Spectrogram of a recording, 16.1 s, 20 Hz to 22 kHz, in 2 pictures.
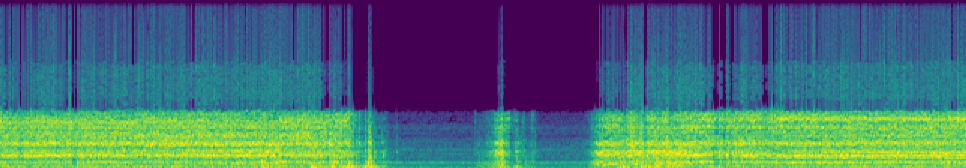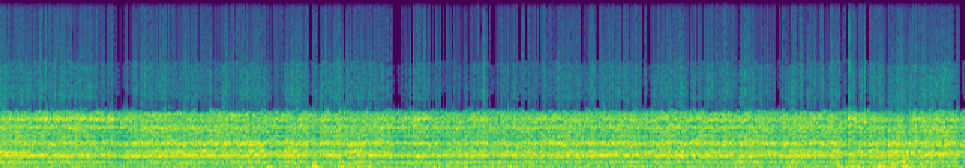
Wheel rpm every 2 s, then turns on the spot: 230, 110, 90, 220, 220, 220, 230, 230.
none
